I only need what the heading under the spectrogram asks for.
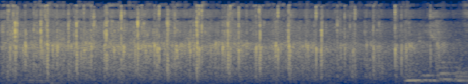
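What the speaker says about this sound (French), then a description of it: "Waouh, ça s'applaudit très fort." An audience at an entrepreneurs' event bursts into dense, sustained applause, close and loud, with a voice briefly audible near the end.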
